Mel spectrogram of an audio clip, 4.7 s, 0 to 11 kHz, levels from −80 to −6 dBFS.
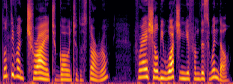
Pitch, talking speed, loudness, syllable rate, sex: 225 Hz, 220 wpm, -19 LUFS, 5.6 syllables/s, female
